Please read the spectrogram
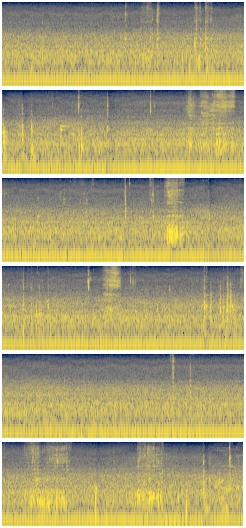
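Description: Spicy noodle-soup broth slurped in short, separate sips from the rim of a stainless steel pot, about half a dozen times, over a steady low hum.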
